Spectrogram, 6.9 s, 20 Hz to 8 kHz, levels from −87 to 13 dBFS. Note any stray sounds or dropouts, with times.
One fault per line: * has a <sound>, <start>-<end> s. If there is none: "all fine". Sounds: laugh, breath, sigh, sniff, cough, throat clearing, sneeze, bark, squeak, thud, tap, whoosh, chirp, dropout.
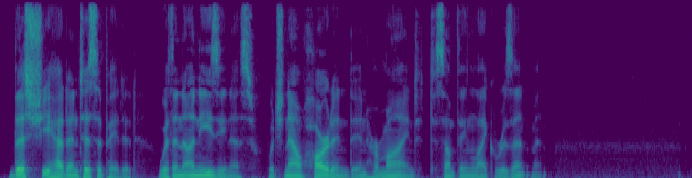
all fine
